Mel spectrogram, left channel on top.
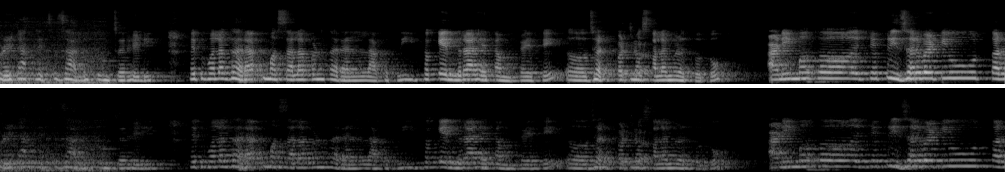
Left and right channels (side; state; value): right; quieter; 11.5 dB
